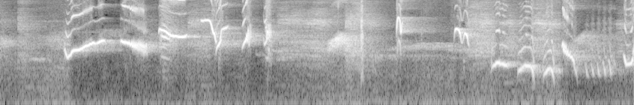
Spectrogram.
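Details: White-rumped shama in competition singing with a tail-flicking display: loud whistled phrases rising and falling, interspersed with clicks, then a quick chain of descending notes.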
